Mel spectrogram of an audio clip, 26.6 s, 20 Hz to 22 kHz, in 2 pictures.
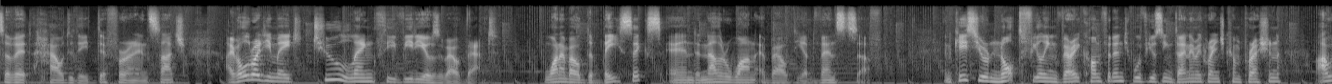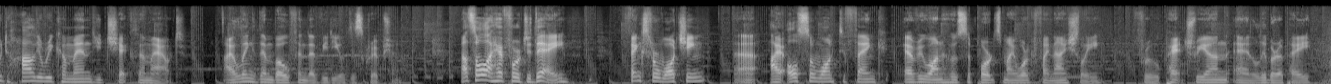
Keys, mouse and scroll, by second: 0.5 scroll up 2, 19.3 scroll up 2, 19.7-20.4 scroll down 2, 20.7-21.7 scroll up 4, 22.6 scroll down 2, 25.4 scroll up 2.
